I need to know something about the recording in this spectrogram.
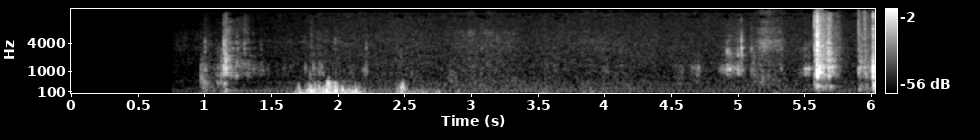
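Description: Silence for under a second, then handling noises: a few sharp clicks and a low thump about two seconds in, with two more clicks near the end, over a faint steady hum.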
